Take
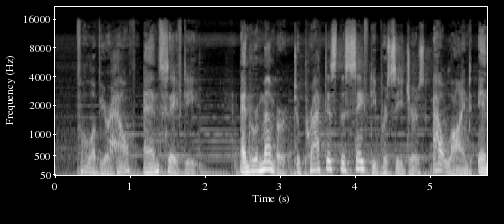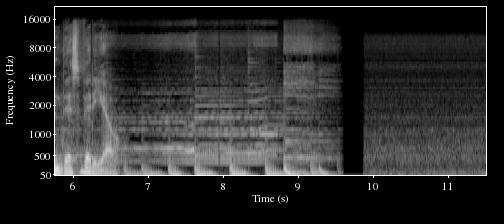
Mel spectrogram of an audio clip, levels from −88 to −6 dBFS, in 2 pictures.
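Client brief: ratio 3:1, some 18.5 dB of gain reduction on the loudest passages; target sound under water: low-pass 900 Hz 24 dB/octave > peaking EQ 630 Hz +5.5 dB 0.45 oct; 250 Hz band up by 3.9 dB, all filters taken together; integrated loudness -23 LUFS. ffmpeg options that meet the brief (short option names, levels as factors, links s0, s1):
-af "equalizer=f=250:t=o:g=6,acompressor=threshold=0.0141:ratio=3,lowpass=f=900:w=0.5412,lowpass=f=900:w=1.3066,equalizer=f=630:t=o:w=0.45:g=5.5,volume=5.62"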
